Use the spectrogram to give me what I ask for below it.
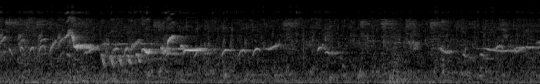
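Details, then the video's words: Shama song by a waterfall: an energetic burst of sharp upswept notes and fast stuttered trills in the first two seconds, then softer drawn-out whistles, all over a continuous water roar. "Murai Aceh Gacor dekat Air Terjun"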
